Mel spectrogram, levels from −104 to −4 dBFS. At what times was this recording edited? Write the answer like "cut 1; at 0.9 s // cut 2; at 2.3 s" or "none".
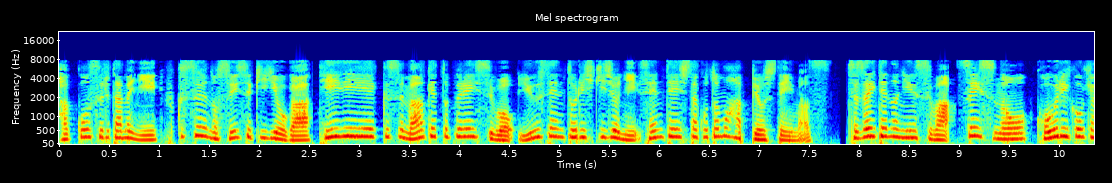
cut 1; at 7.8 s // cut 2; at 8.9 s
